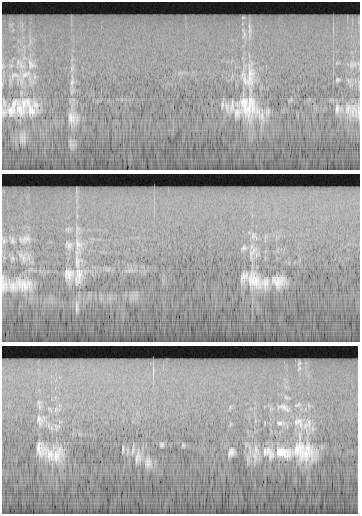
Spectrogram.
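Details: Lorikeets eating oranges on a back deck give short, harsh, grating screeches in irregular bursts every second or two, with brief gaps of near quiet between them.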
